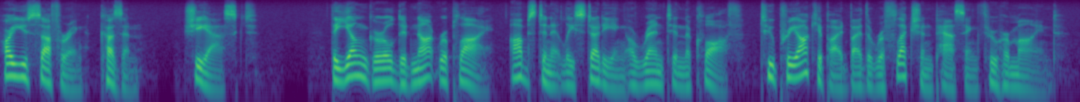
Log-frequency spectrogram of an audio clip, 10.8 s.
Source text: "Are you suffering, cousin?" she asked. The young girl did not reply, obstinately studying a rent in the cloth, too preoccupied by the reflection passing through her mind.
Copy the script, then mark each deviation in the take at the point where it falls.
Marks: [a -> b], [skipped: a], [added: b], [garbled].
"Are you suffering, cousin?" she asked. The young girl did not reply, obstinately studying a rent in the cloth, too preoccupied by the reflection passing through her mind.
